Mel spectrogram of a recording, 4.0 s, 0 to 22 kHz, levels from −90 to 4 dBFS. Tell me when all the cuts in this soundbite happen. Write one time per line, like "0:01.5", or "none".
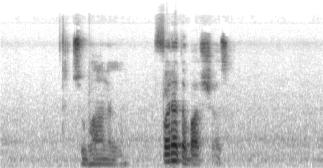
0:01.8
